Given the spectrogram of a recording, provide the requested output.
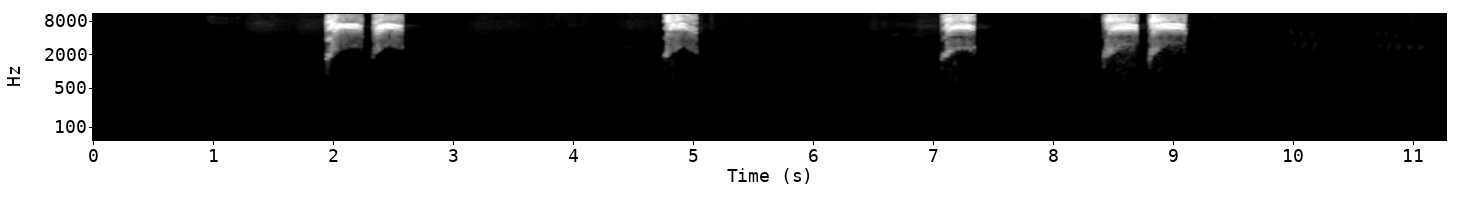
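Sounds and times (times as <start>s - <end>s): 
European greenfinch Chloris chloris harsh hissing calls: 2.0s - 2.6s, 4.8s - 5.0s, 7.0s - 7.4s, 8.4s - 9.1s.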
